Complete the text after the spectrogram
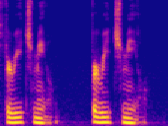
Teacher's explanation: we want to link four each and we want to reduce the vowel in four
